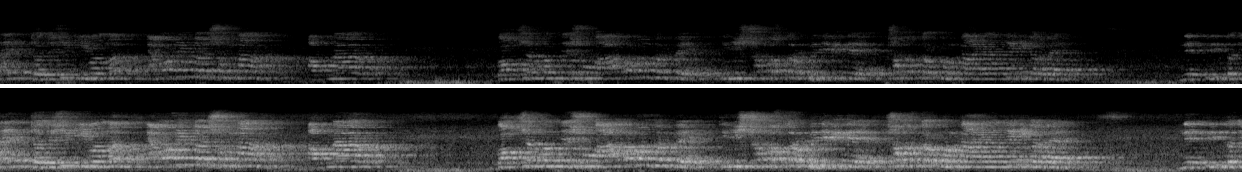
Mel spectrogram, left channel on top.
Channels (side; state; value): left; quieter; 15.7 dB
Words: জ্যোতিষী কি বলল, এমন একটা সন্তান আপনার বংশের মধ্যে সুআগমন করবে, তিনি সমস্ত পৃথিবীতে সমস্ত কায়নাতকে কি করবেন, নেতৃত্ব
